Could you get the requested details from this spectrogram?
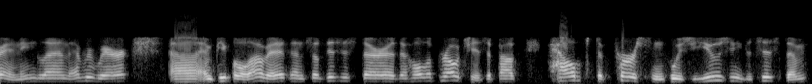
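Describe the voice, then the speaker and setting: A man's voice: a little high, no room sound. Austrian man on a tinny phone line. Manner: long, enthusiastic answers with many fillers and restarts. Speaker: guest. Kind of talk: radio interview answers.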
